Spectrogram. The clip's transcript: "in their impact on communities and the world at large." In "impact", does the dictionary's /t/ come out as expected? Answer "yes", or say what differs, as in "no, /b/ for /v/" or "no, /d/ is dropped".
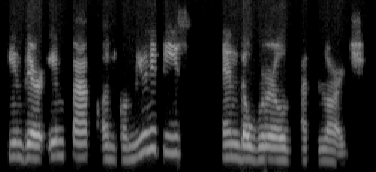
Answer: yes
